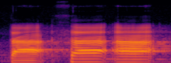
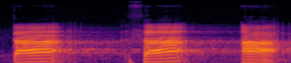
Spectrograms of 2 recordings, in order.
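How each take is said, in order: First: The syllables are joined without pauses. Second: The syllables are separated by pauses.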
